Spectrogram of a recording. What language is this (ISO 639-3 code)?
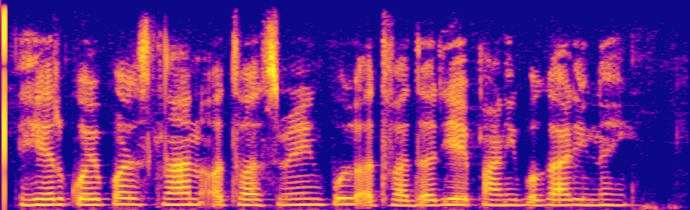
guj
